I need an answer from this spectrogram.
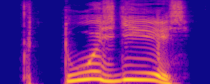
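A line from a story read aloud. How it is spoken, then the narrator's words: Shouted a bit louder. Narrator (Russian): крикнул я чуть громче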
